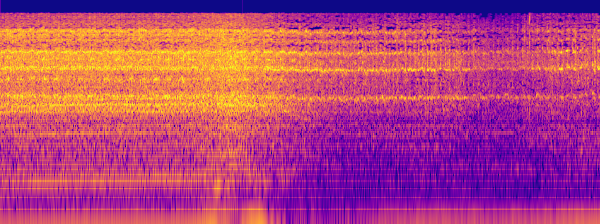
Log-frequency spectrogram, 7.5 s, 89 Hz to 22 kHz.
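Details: Fiat Uno EP 1996 at idle: sharp, steady high-pitched squeal over the engine, dipping briefly as revs drop, then holding. Squealing noise of unknown origin.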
